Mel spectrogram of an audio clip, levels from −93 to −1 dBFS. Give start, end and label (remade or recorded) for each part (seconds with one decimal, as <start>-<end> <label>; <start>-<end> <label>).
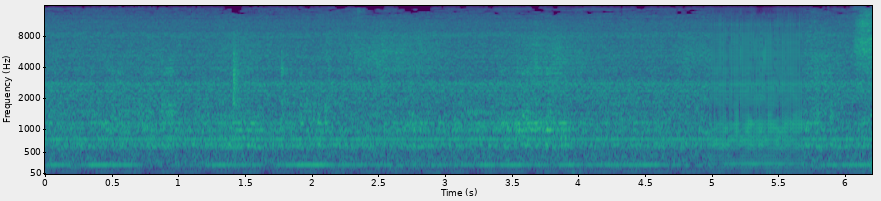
0.0-5.0 recorded; 5.0-5.7 remade; 5.7-6.2 recorded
